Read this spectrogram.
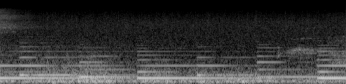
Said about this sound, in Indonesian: Tak berapa lama, hujan pun turun deras.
